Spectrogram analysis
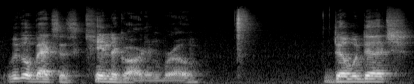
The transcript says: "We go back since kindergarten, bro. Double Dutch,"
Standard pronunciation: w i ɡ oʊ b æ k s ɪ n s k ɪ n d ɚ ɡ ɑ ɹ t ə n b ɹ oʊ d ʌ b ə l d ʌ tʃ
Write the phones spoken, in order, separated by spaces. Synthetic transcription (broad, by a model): w i ɡ oʊ b æ k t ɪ s k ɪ n d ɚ ɡ ɑ ɹ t n b ɹ oʊ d ʌ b l d ʌ tʃ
